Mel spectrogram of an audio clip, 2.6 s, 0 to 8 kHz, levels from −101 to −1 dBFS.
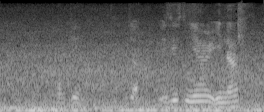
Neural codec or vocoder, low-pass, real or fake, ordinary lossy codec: none; 7.2 kHz; real; AAC, 32 kbps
